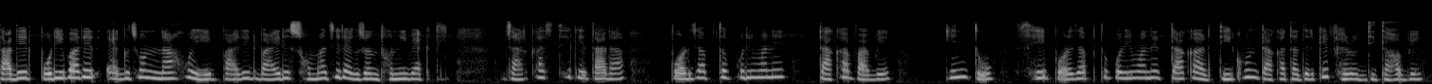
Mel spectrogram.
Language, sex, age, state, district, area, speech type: Bengali, female, 30-45, West Bengal, North 24 Parganas, rural, spontaneous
